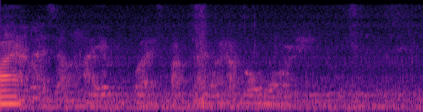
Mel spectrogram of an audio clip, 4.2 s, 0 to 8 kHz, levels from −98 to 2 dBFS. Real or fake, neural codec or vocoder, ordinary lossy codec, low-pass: fake; codec, 16 kHz, 8 kbps, FunCodec, trained on Chinese and English, 25 frames a second; none; 7.2 kHz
